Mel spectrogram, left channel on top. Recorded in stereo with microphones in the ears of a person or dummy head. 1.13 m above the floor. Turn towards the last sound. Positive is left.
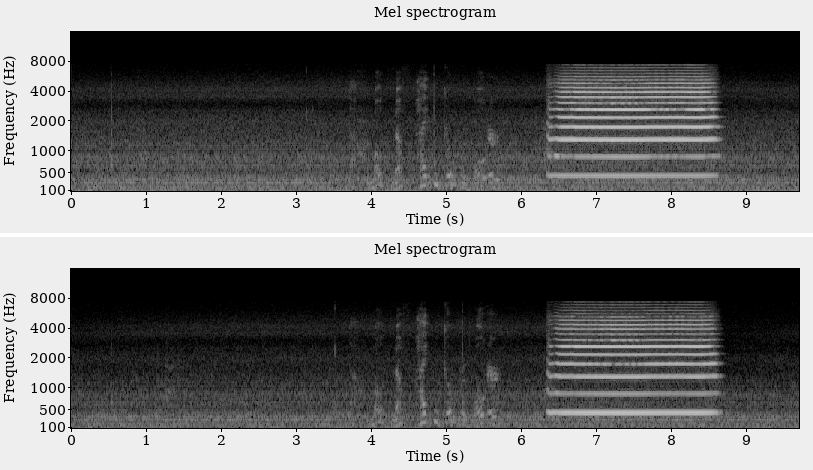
turn(degrees=5)  # may be behind; listen again after turning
